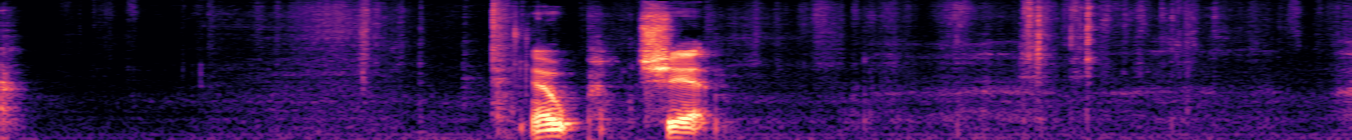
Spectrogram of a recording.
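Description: Cardboard playing cards rustle and slide against each other between hands.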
